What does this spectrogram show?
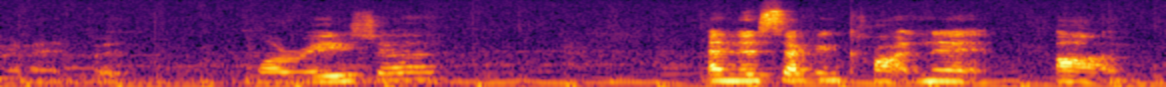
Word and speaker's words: Laurasia: of lorry croatia i should be able to pronounce that has my name in it but laurasia and the second continent um was known as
